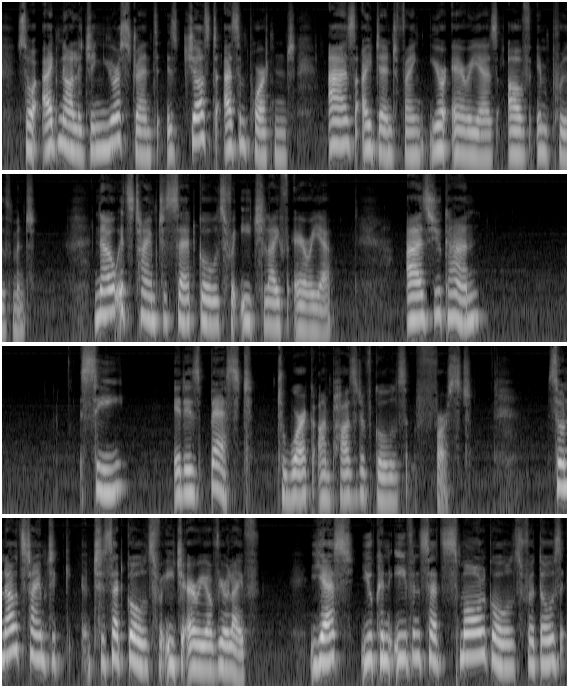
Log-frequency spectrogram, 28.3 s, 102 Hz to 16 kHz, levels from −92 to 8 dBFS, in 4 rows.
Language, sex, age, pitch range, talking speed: English, female, 40-59, 145-220 Hz, 125 wpm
